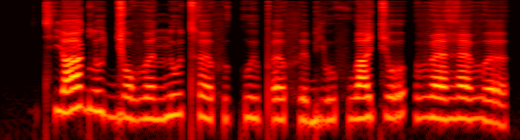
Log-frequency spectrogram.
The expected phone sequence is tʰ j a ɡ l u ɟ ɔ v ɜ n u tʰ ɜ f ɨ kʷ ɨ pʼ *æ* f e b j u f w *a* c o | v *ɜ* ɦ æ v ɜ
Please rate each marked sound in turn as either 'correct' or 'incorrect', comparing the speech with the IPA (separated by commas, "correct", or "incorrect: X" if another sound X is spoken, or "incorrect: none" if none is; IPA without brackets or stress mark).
incorrect: ɜ, correct, incorrect: æ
